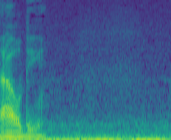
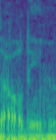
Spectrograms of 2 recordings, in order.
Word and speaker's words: Aldi: Love Aldi. Some people pronounce it Aldi. I believe it's Aldi. I've always pronounced it Aldi.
